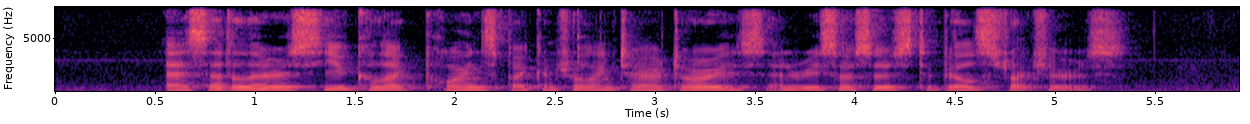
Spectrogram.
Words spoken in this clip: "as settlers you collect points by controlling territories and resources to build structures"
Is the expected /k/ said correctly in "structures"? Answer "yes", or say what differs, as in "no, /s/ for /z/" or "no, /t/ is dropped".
yes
